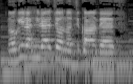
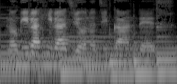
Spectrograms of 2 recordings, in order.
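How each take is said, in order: First: It is spoken loudly with a raised voice. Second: It is spoken quietly in a dark tone. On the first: "今の暗いトーンで声を張り上げて言ってみたいと思います。" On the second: "今の暗いトーン"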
